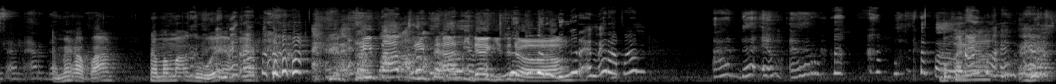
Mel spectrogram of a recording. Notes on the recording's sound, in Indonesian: Maaf ya P-assengers kalau agak mendengar grasak-grusuk dari audio kali ini.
